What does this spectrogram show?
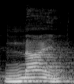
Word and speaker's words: nein: And if you want to say no, so you can say nein, N-E-I-N, that means no. And how you have to pronounce like nine.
